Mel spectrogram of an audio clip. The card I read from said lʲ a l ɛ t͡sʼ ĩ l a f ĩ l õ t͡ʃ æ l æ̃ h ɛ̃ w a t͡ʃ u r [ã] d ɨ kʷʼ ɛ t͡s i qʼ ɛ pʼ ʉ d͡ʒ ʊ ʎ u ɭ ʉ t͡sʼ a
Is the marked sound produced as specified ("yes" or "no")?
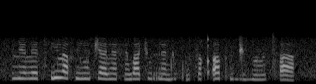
no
